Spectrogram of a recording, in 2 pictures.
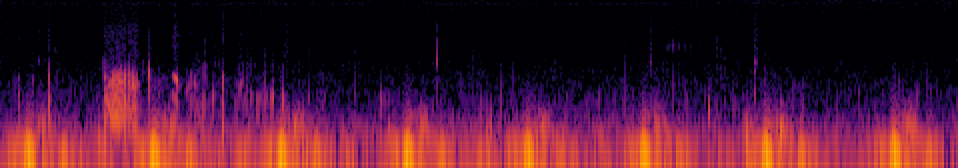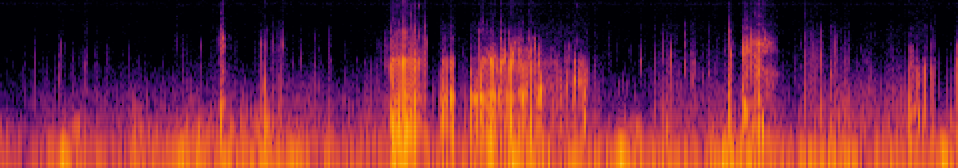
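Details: Repeated low gurgling rumbles from an empty stomach while trying to sleep, growing louder and bubblier toward the end; ordinary hunger rumbling (borborygmi).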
